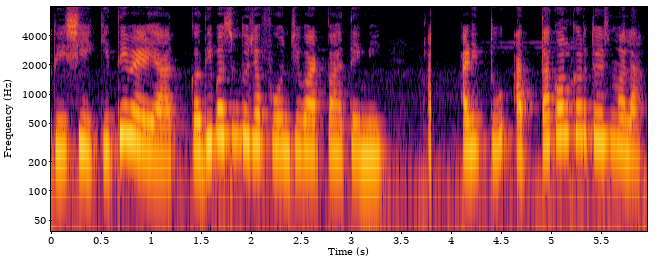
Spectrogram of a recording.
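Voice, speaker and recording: A woman voicing an excitable, fretful young woman in a read-aloud story, quick and exclaiming. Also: sits high, natural voice. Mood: shocked. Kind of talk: storybook reading.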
